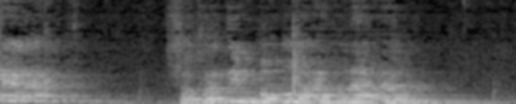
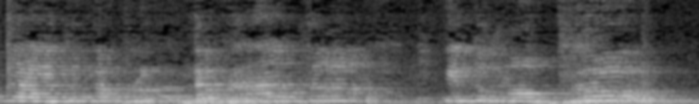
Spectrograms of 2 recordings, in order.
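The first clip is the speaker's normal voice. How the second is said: amused reassurance; 6 semitones higher than usual. Retold or imitated. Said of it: "wakil gembala bilang".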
